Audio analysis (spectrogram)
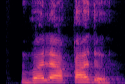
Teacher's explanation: قاف کو موٹا پڑھنا، دال پہ قلقلہ کرنا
